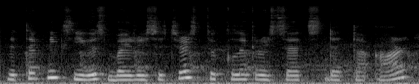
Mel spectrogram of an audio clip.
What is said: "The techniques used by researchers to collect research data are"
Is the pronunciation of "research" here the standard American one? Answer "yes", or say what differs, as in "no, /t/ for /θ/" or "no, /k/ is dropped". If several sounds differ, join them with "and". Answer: no, /s/ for /tʃ/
